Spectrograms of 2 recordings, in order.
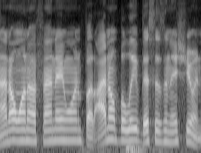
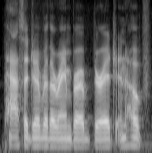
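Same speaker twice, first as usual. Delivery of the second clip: solemn prayer voice, lower; 5 semitones lower than usual. Pretend. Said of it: "give a quick prayer".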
